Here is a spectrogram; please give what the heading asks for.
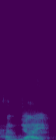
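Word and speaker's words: fungi: अच्छा, फंजाई का बच्चा पूछ रहा था, फंजाई वर्ड याद रखें, मतलब इसका प्रोनाउंसिएशन क्या है? फंजाई।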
